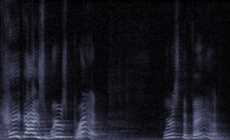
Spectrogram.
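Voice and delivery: mock-innocent query to the guys; innocent question. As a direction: ask the group in a high, clueless voice. Acted cheerful question to teammates.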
